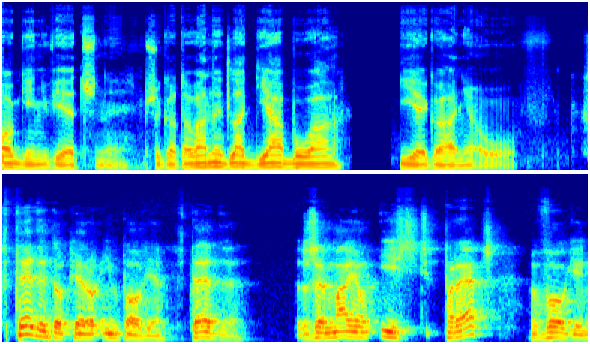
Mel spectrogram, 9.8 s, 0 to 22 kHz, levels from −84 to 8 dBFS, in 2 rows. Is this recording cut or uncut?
uncut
